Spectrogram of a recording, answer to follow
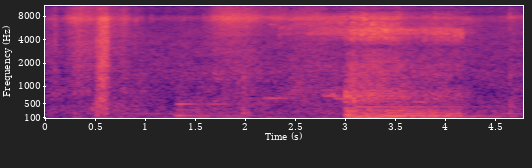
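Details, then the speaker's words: Low rumbling snorts, then one louder, longer snore near the end, from a small puppy asleep while swaddled in a dressing gown sleeve; dog snoring. "She's gone to sleep and snoring even though I thought she looked like EG phone home."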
